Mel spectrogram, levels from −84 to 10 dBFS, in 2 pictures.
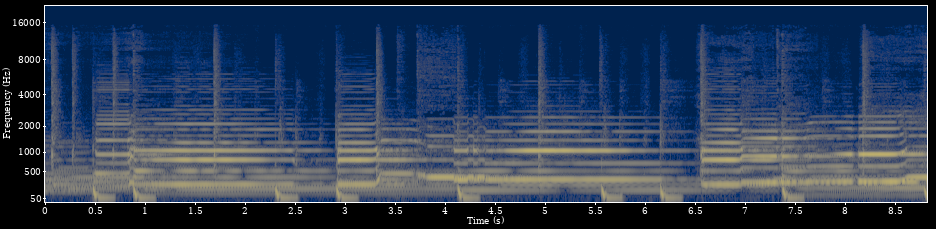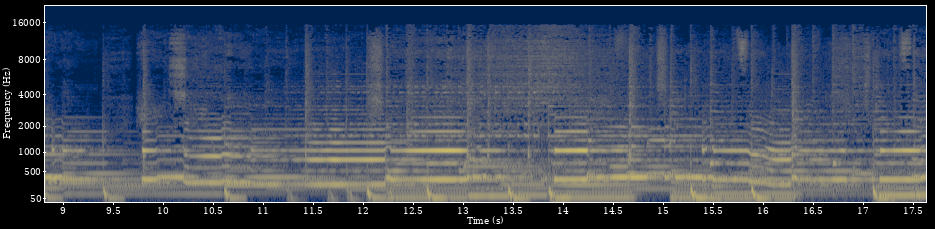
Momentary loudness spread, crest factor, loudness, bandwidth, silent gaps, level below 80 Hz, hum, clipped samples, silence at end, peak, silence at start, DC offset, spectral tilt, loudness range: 11 LU; 16 dB; -19 LUFS; 15.5 kHz; none; -34 dBFS; none; under 0.1%; 0 s; -2 dBFS; 0 s; under 0.1%; -6 dB/octave; 6 LU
